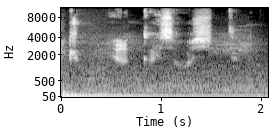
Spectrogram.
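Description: Quiet whispered speech in several short hissy bursts.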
